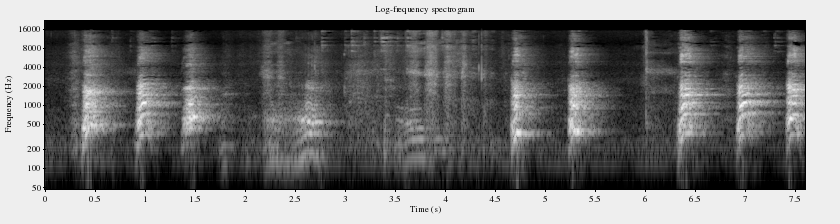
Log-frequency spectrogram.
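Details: Trigger, a hungry pet puppy demanding dinner, lets out three quick barks, then low grumbling and muttering noises with a person talking, before resuming with several spaced, sharp barks.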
